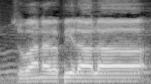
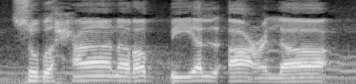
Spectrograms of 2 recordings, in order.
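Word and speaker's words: سبحان ربي الأعلى: पढ़ना है तीन मर्तबा सुभान रब आला ऐसे पढ़ते हैं लोग ऐसे नहीं पढ़ना सुभान रब्बल आला सुभान रब आला ऐन और ऐ अलिफ और ऐन वाजे फर्क हो सुभान रब आला तीन मर्तबा पहले सजदे में पढ़नी है।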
